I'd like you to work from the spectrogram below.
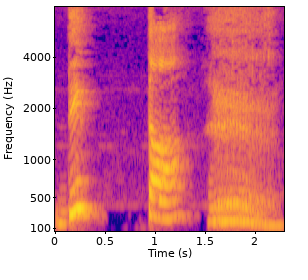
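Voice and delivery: "Dip", "Ta", "Rr" as separate sounds, the r trilled; split into syllables. Shown as a demonstration. Teacher showing where sound gets blocked, syllables split apart. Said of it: "it's getting blocked somewhere".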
